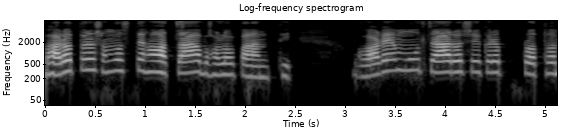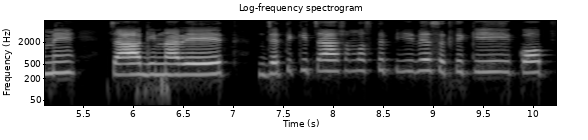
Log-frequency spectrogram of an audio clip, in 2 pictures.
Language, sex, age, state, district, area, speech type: Odia, female, 30-45, Odisha, Malkangiri, urban, spontaneous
